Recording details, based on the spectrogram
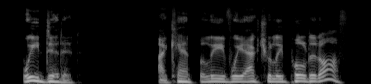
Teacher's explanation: Her voice is soft. The pauses are long. She is reflecting.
